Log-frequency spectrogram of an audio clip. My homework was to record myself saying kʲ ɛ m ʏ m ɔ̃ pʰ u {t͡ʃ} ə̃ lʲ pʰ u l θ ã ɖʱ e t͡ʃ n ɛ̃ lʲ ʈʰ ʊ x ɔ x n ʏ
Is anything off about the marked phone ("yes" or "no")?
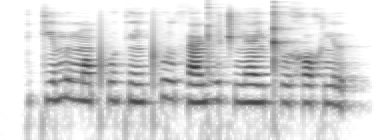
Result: yes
